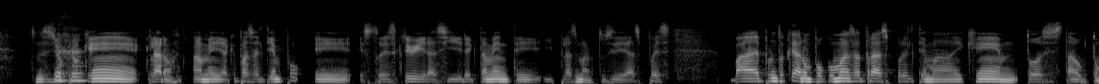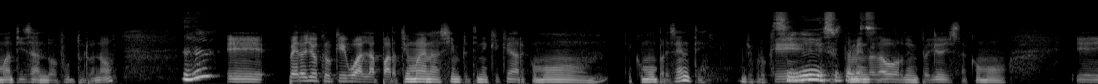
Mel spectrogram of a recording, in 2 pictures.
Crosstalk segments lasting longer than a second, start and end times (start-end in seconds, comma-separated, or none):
18.7-19.9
